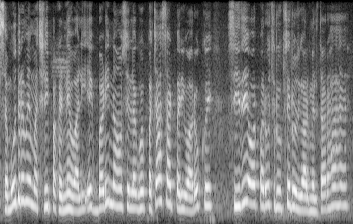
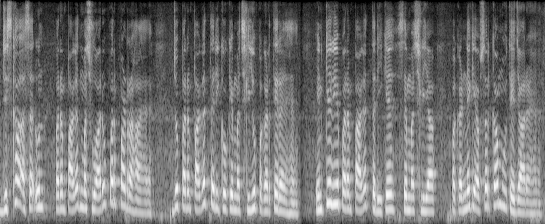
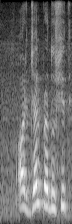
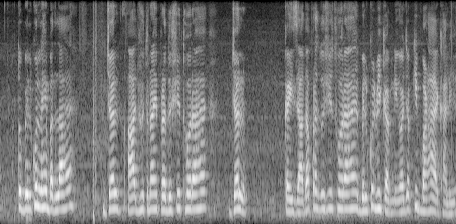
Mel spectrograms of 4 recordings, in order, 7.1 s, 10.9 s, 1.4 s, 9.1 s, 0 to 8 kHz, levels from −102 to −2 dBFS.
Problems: constant background noise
